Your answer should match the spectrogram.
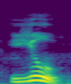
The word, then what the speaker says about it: ewe: Although it begins with a vowel E, but when we pronounce this word, its pronunciation is you.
